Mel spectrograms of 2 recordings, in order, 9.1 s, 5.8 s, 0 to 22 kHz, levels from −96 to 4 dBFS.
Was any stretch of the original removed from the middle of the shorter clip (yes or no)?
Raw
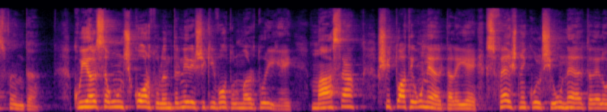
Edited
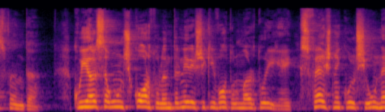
yes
